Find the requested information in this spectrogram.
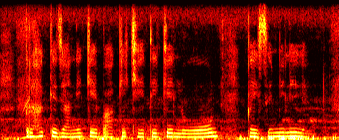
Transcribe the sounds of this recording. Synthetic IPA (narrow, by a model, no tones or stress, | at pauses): ɡɾəɦəkːed͡ʒaːnekebaːkikʰeːt̪ikeloːn | kɛːsemɪlele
